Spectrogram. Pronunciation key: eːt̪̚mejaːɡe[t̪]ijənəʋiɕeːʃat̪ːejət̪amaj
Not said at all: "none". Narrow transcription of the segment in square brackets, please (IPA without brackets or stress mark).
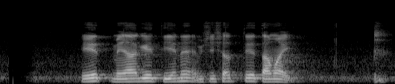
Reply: t̪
